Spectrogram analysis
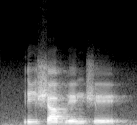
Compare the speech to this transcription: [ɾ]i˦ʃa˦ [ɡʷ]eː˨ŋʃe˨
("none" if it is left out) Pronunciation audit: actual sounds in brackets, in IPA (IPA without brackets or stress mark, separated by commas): ɾ, b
